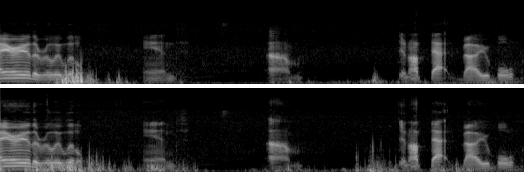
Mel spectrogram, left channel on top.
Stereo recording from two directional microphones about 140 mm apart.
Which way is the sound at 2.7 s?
25° right (ahead or behind).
